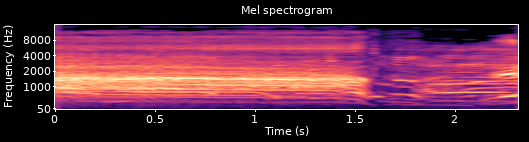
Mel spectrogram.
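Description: A long, loud scream, held at a steady pitch and cutting off about one and a half seconds in, followed by voices talking.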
